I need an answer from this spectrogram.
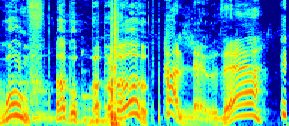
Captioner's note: chuckles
